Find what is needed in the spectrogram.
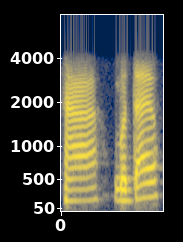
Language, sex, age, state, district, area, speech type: Sindhi, female, 30-45, Gujarat, Junagadh, rural, conversation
